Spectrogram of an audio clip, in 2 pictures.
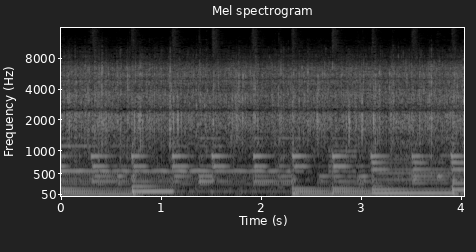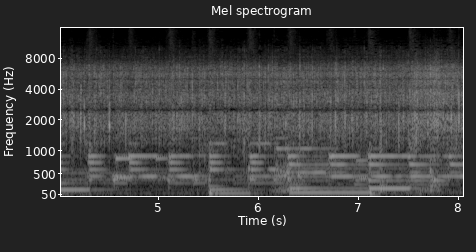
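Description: Strips of pork skin frying in hot oil in a pan for cracklings: a steady, dense sizzle, with background music playing.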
